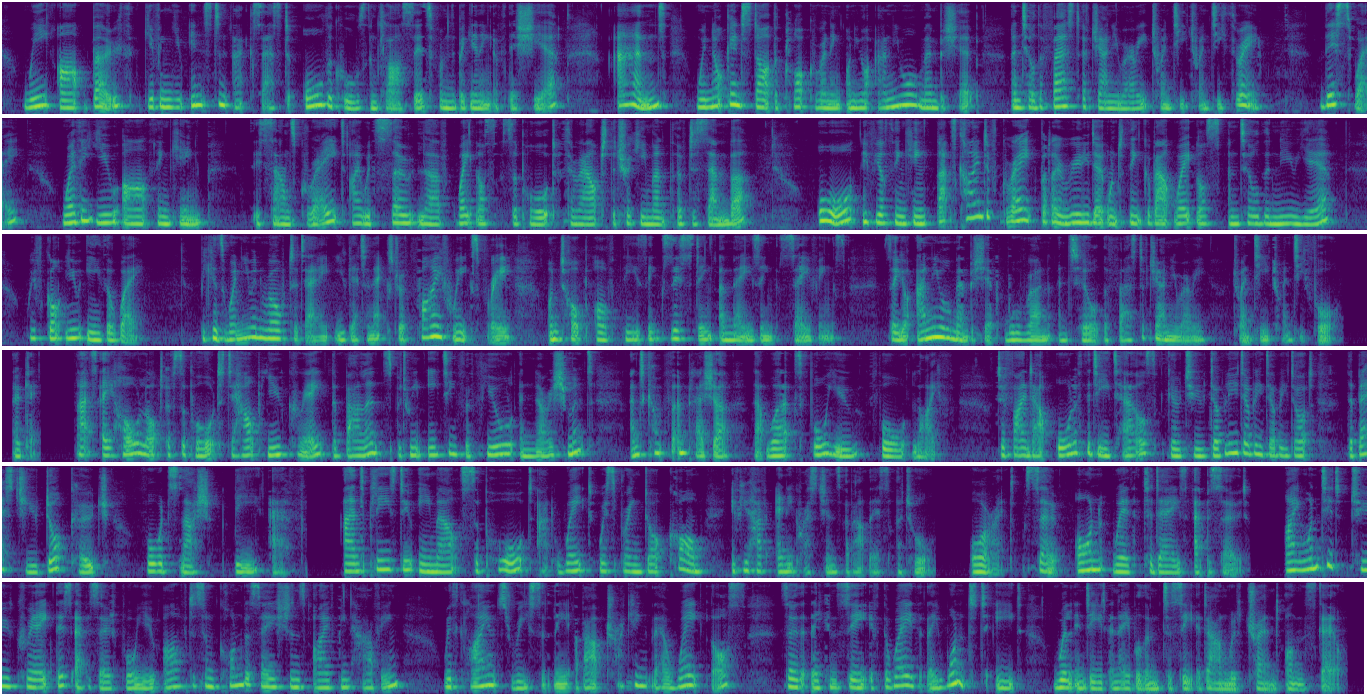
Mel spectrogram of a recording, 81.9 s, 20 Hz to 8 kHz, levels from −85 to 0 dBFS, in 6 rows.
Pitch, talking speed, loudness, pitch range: 205 Hz, 170 wpm, -19 LUFS, 185-230 Hz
